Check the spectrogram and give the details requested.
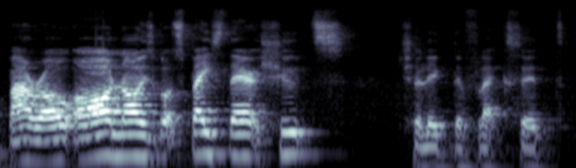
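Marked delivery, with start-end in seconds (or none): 0.0-2.3 louder, higher, urgent play-by-play; alarmed commentary. Real, not acted. Streamer watching opponent find space to shoot, alarmed. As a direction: raise the alarm as the attack builds.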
